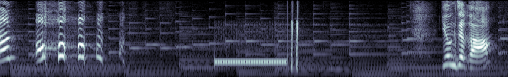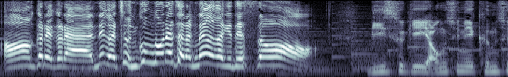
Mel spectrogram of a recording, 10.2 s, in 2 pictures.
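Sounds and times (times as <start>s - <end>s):
laughter: 0.4s - 1.3s
telephone dial tone effect: 2.2s - 3.0s
speech: 4.5s - 10.1s.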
